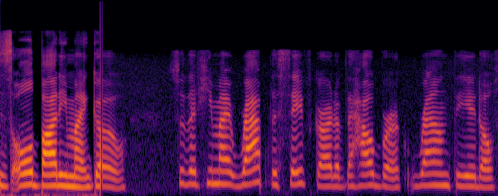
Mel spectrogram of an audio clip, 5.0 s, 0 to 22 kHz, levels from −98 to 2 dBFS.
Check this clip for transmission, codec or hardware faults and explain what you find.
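One fault is present. From 1.0 s to the end, the speech turns duller and quieter, dropping about 10 dB after a 20 ms gap, with nothing above 7.6 kHz and a faint new noise floor. This points to an input switched to a poorer device, likely another microphone with narrower bandwidth.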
